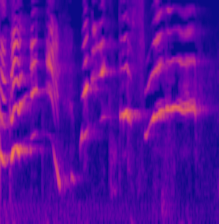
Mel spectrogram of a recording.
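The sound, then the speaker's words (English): A voice imitates the high-pitched shriek of a girl named Mackenzie, a series of shrill, squeaky cries with pitch swoops and sliding wails, loud and continuous for about two seconds. “Then she shrieked, "Oh”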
